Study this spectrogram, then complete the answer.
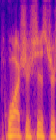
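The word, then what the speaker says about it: Worcestershire: It's K U Y but it's pronounced Kirkand Doll. How do you say Worcester sour sauce? Wash your sister sauce.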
